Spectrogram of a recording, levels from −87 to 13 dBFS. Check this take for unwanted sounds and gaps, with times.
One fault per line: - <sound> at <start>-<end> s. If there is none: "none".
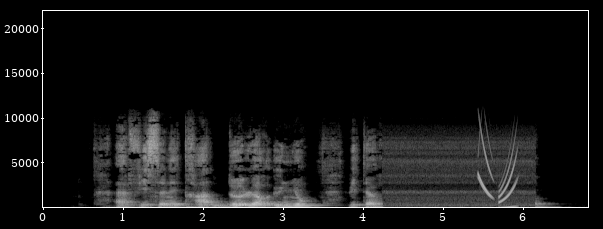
- chirp at 5.4-6.0 s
